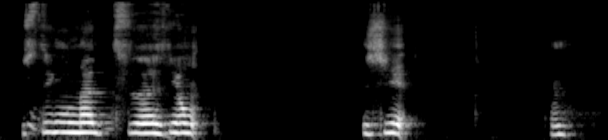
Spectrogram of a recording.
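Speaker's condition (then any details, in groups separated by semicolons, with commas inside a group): Cerebral palsy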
